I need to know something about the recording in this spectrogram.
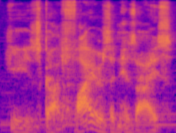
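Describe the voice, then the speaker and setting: A man plays a huge, gentle undead giant in an audio drama, very low and soft. He talks slowly, with childlike, hesitant simplicity over faint music. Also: very animated, heavily acted. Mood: simple, earnest.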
